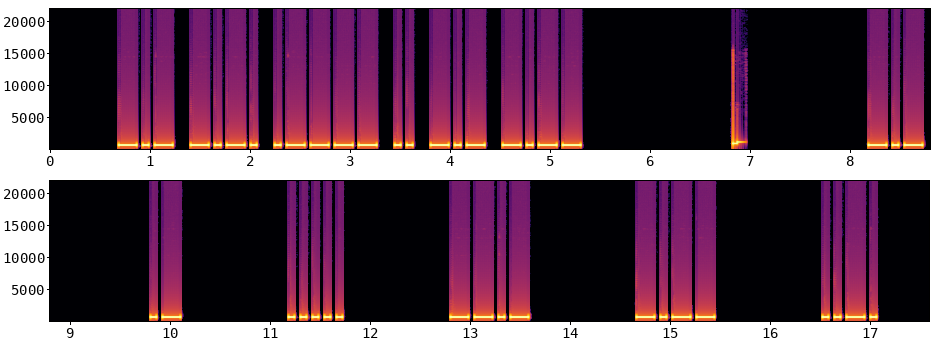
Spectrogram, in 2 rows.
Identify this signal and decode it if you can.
Morse code, heard as a keyed tone, about 20 wpm, spaced as for 10 wpm, 700 Hz. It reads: KC1IKY KA5QYF
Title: USA Call Signs - 6 Characters - 6x Character Spacing - 20wpm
